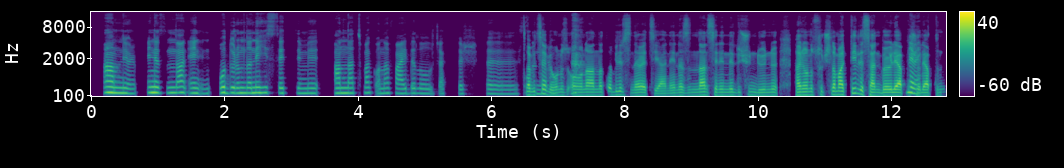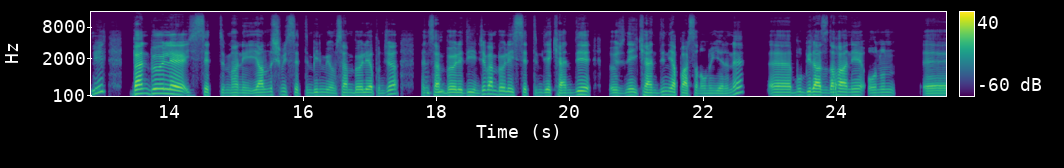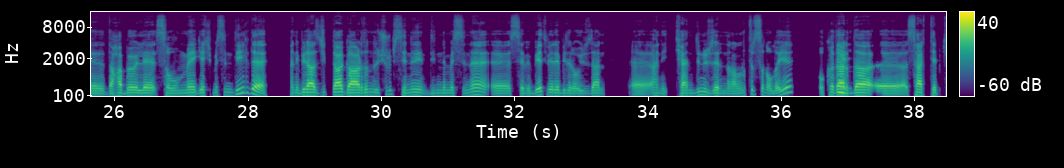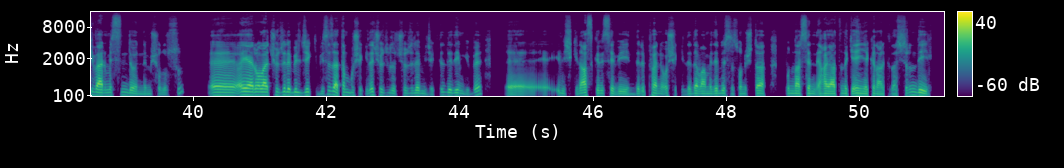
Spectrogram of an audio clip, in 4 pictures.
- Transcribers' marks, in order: tapping; chuckle
- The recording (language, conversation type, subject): Turkish, advice, Aile ve arkadaş beklentileri yüzünden hayır diyememek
